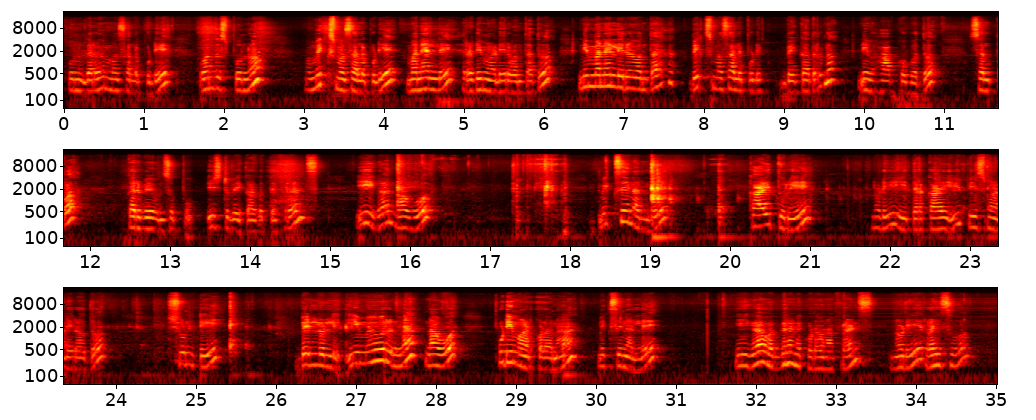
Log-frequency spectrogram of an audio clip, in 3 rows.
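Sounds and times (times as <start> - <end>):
utensils clinking on counter: 17.3 - 18.1
person talking: 20.2 - 21.1, 21.8 - 24.0, 24.6 - 25.4, 26.2 - 30.9, 31.7 - 34.8.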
